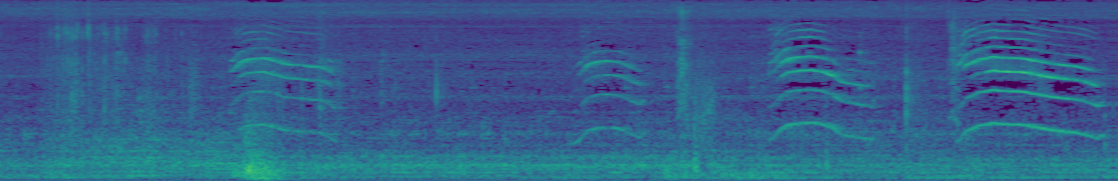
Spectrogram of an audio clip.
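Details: Domestic cats and kittens meowing: three drawn-out, arching meows with bright harmonics, one short and faint in the middle, spaced a few seconds apart over a steady low background hum.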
